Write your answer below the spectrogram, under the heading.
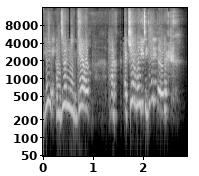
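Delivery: high, obnoxiously funny and happy, super-ecstatic delivery. Playing a Pokemon signing up to join the guild, super ecstatic. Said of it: "Just like super ecstatic".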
